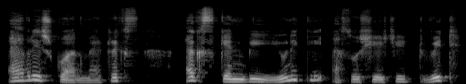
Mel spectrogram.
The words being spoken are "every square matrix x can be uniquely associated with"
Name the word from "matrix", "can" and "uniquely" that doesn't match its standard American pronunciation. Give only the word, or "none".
none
